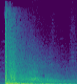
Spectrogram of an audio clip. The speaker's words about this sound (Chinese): 我这就开枪给你看看！砰的一声，子弹出膛，朝着李炫直奔而去。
